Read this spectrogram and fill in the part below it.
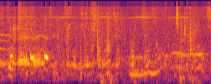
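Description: Chickens on a poultry farm clucking in a busy, overlapping flock chorus, with irregular calls close by and steady through the whole stretch.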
